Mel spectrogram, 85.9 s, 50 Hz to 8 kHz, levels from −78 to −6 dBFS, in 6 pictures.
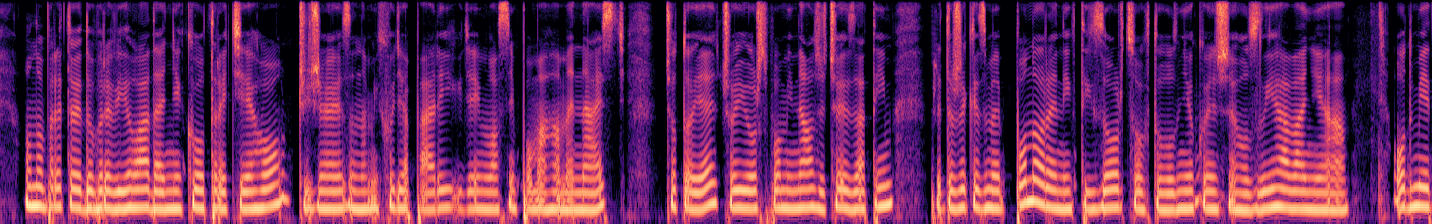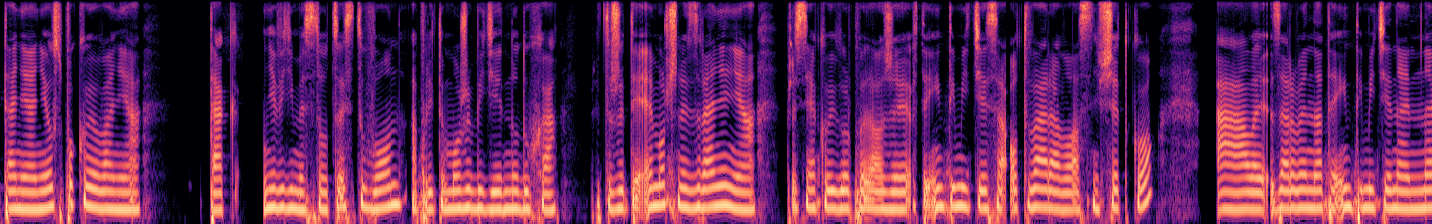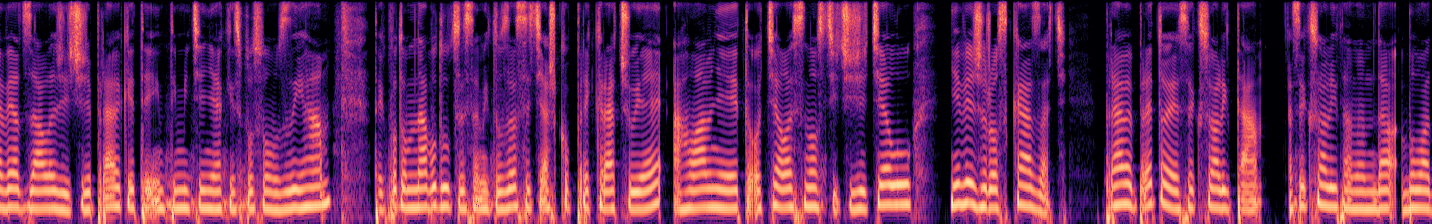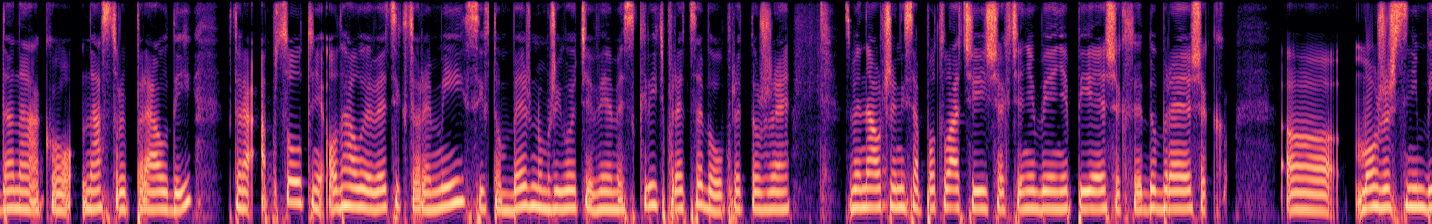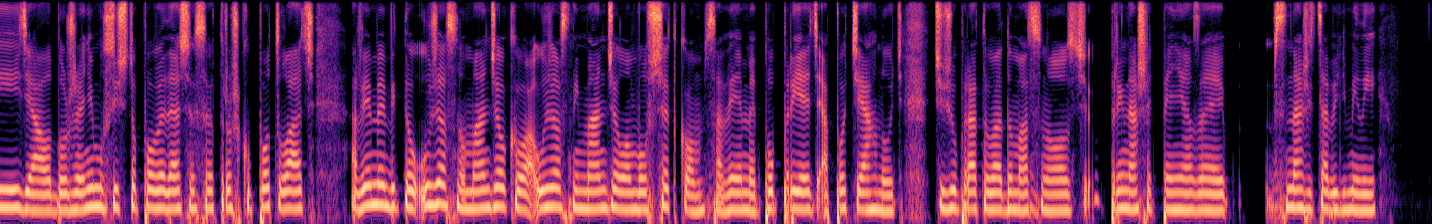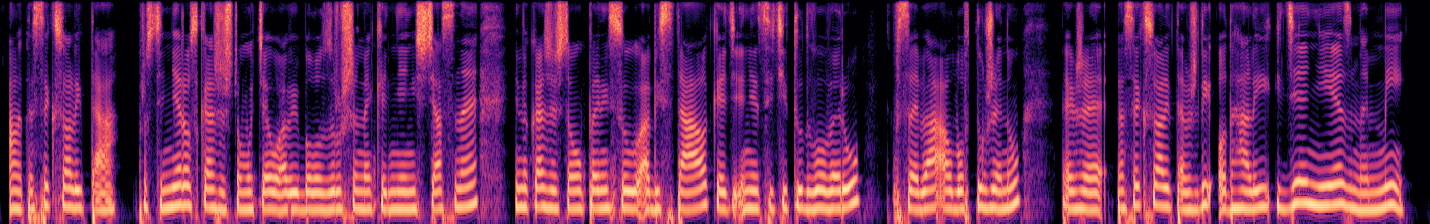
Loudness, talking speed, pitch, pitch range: -15 LUFS, 155 wpm, 190 Hz, 185-205 Hz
